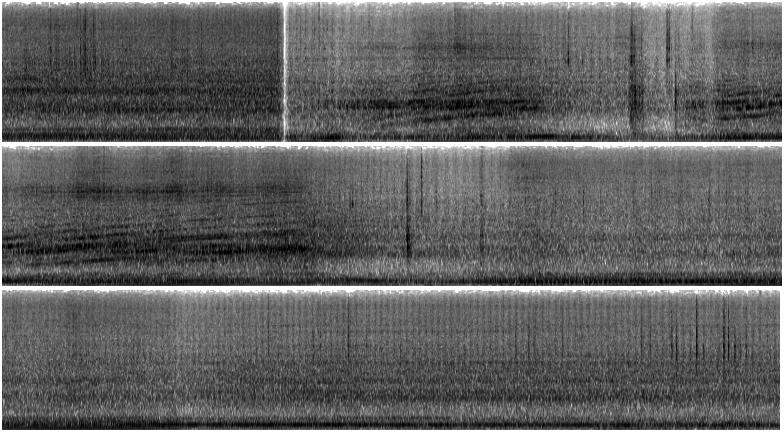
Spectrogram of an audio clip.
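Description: A vintage car's engine heard from on board, running on the road with tyre and wind noise. Its note breaks off abruptly twice and climbs again each time, then settles into a steady run.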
